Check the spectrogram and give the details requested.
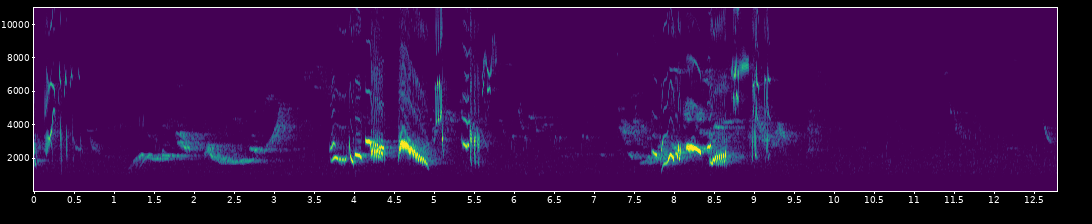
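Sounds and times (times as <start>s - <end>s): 
Common blackbird Turdus merula singing: 0.0s - 6.6s, 7.3s - 9.9s.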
